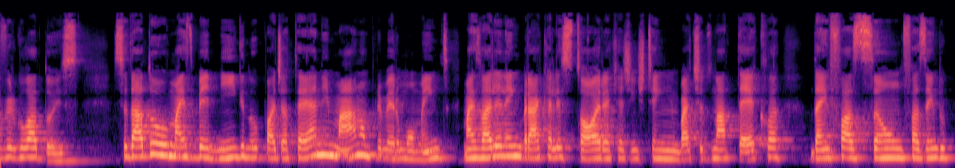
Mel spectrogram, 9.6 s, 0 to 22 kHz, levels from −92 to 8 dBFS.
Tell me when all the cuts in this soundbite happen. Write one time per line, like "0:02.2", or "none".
0:04.6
